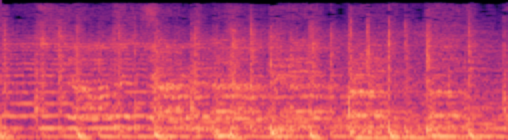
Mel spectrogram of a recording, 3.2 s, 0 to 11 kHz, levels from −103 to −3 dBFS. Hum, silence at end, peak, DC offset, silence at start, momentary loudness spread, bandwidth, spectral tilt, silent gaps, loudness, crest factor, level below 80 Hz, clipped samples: none; 0 s; -6 dBFS; under 0.1%; 0 s; 2 LU; 10.5 kHz; -5.5 dB/octave; none; -22 LUFS; 14 dB; -32 dBFS; under 0.1%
